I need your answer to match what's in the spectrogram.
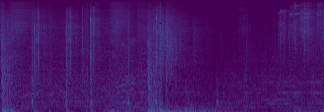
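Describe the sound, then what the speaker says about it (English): A giant bee enemy in the video game Hollow Knight buzzes in a steady insect-like drone with repeated sharp game impact hits layered over it, loud and close, with no talk. "Oh, giant bee."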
